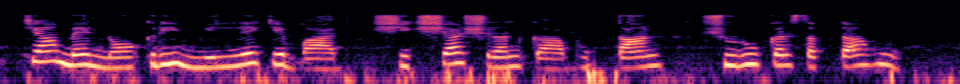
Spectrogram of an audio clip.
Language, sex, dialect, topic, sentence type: Hindi, female, Marwari Dhudhari, banking, question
